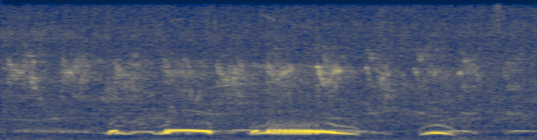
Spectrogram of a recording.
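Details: Spotted dove used as a decoy, calling in the 'đồng rặc' voice style to attract wild doves. One full phrase: a soft lead-in, a wavering coo, a longer rising-falling coo, then a brief clipped closing note.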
